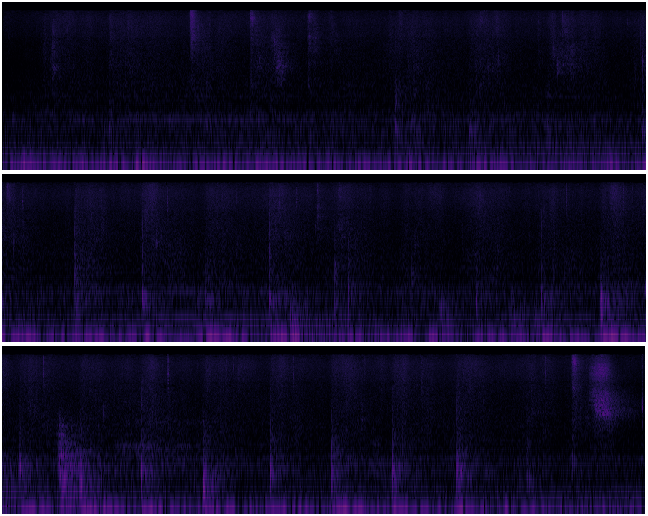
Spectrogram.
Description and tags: silent steps in a large hall
Gentle moving person in a large hall
large, hall, steps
